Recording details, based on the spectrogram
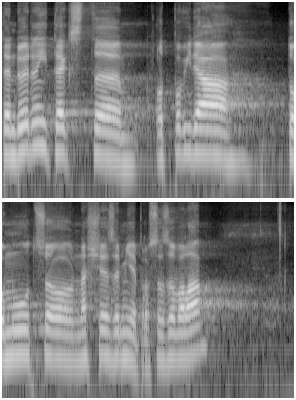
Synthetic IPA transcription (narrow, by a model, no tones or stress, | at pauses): t̪ɛndojɛdɛniːt̪ɛkst̪ʔo̞t̪̚po̞viːdaːt̪o̞mut͡so̞naʃɛzɛmɲɛpɾo̞sazo̞vala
